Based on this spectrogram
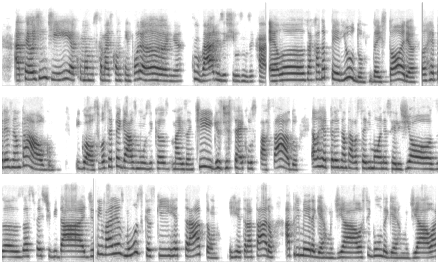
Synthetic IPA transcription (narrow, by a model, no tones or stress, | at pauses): at̪ɛoʒẽj̃d͡ʒiɐkõũmɐmuzikɐmajskõnt̪ẽmpoɾɐ̃niɐkõvaɾiʊzɪst͡ʃilʊzmuzikʰaɛlɐzakad̪ɐpeɾiwd̪ʊd̪ɐist̪ɔɾiɐɦepɾezẽnt̪ɐ̃awɡʊ | iɡwawsɪvosepeɡaɐzmuzikɐzmajzɐ̃nt͡ʃiɡɐzd͡ʒɪsɛkʊlʊspasad̪ʊ | ɛlɐɦepɾezẽnt̪avɐseɾimõniɐsheliʒiɔzɐzɐsfest͡ʃivid̪ad͡ʒɪt̪ẽj̃vaɾiɐzmuzikɐskɪɦet̪ɾat̪ɐ̃w̃ | ɪɦet̪ɾat̪aɾɐ̃w̃ | ɐpɾimejɾɐɡɛɦɐmũd͡ʒiawɐsɪɡũnd̪ɐɡɛɦɐmũd͡ʒiawɐ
